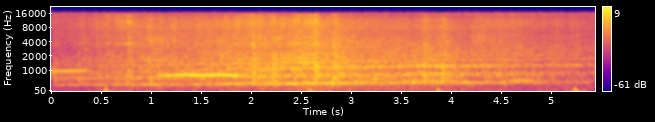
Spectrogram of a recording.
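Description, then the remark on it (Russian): A train rolls along the rails with a steady, loud rumble and metallic screeching tones, punctuated by occasional sharp clacks from the wheels over track joints. No one speaks. “В таком состоянии она проехала до своей станции.”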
